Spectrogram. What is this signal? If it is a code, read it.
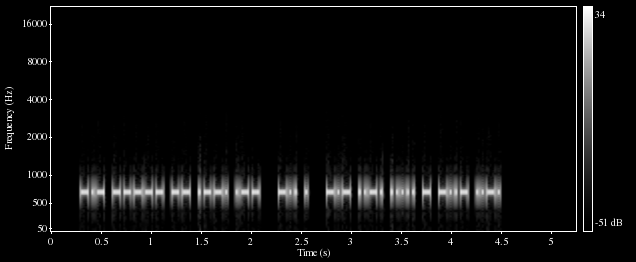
Morse code, heard as a keyed tone, about 46 wpm, 700 Hz. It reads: K0MPW DE KF5TXF
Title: USA Callsign DE Callsign 45wpm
